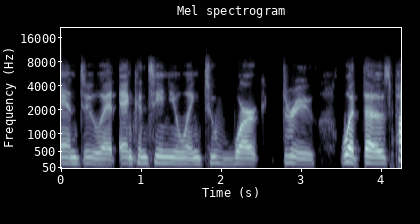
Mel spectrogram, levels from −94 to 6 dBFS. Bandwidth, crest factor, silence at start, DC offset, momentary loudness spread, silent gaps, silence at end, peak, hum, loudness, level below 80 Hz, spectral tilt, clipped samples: 9.2 kHz; 22 dB; 0 s; under 0.1%; 13 LU; none; 0 s; -2 dBFS; none; -24 LUFS; -76 dBFS; -3.5 dB/octave; under 0.1%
